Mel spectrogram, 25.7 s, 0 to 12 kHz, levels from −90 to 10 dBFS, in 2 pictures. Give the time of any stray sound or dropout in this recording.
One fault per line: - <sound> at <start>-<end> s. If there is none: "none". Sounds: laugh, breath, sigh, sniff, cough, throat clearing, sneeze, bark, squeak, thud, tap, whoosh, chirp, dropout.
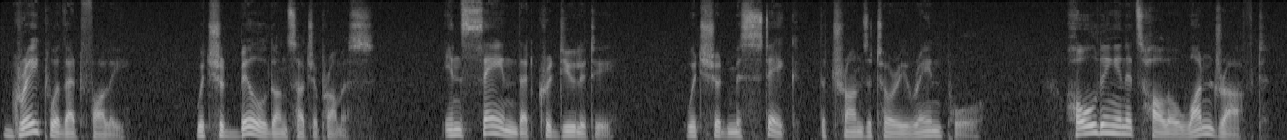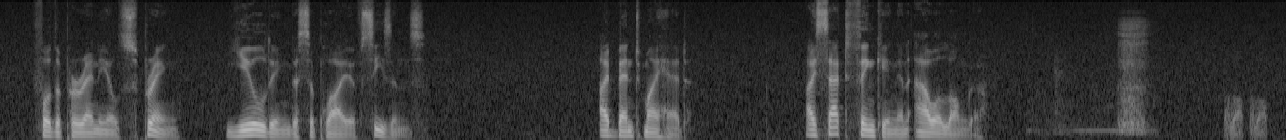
- sniff at 23.1-24.5 s
- laugh at 25.1-25.5 s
